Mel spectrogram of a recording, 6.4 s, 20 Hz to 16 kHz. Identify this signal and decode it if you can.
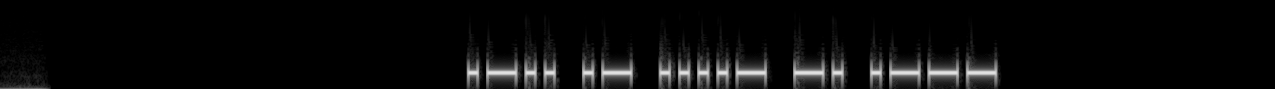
Morse code, heard as a keyed tone, about 25 wpm, 700 Hz. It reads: LA4NJ
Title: DXCC-100 Call Signs - 5 Characters - Repeated 2x - 25wpm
